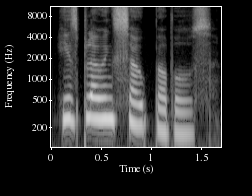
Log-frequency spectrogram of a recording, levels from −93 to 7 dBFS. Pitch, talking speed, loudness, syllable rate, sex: 225 Hz, 175 wpm, -19 LUFS, 4.6 syllables/s, female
